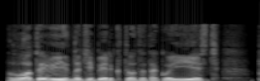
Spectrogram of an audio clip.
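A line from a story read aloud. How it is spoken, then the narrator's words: Booming voice from above. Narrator (Russian): прогремел откуда-то сверху голос всемогущего Прохора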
